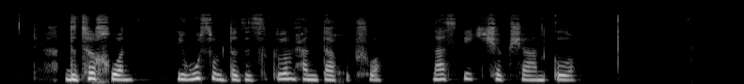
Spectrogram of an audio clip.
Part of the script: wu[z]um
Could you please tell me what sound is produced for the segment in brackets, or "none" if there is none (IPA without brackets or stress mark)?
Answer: s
